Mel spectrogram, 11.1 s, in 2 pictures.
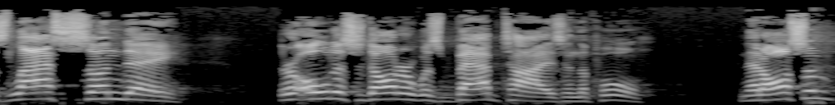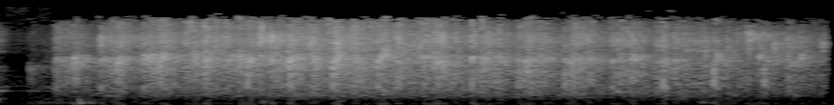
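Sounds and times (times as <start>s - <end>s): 
speech: 0.0s - 4.4s, 5.0s - 6.2s
crowd applause: 5.8s - 11.1s.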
